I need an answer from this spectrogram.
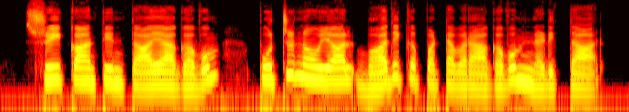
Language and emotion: Tamil, neutral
